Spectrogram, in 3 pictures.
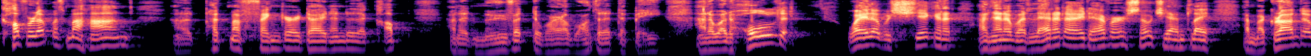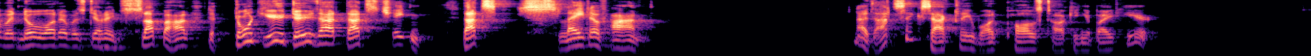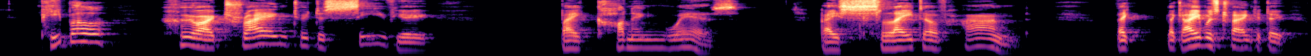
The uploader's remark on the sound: It was recorded at Templepatrick Reformed Church and is reproduced here with their kind permission.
